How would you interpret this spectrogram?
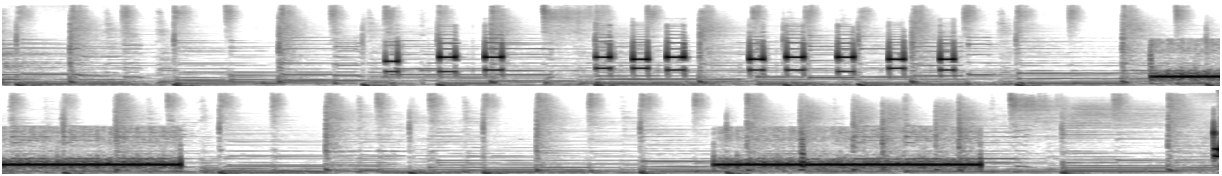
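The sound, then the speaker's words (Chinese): A quick series of about a dozen short, clipped phone keypad beeps as a number is dialed to call a boyfriend, followed by two long, steady ringback tones separated by a pause, with a quiet background underneath and no talking. “再给亲爱的他打个电话吧。”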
